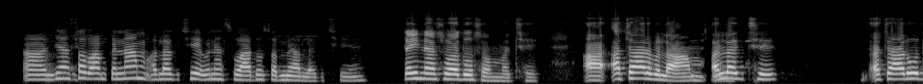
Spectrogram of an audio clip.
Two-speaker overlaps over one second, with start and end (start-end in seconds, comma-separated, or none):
none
